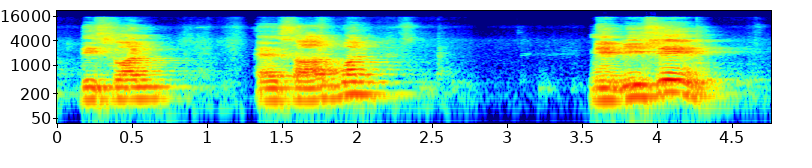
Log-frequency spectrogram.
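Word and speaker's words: -one: Spelling O-N-E, on. Pronunciation is not one, on, according to the UPAC nomenclature.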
